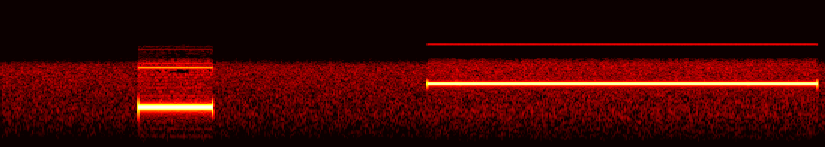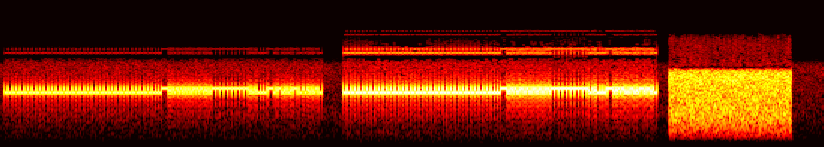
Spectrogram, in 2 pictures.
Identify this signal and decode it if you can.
Fax machine handshake, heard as a beep, a long tone, a warble and hiss.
